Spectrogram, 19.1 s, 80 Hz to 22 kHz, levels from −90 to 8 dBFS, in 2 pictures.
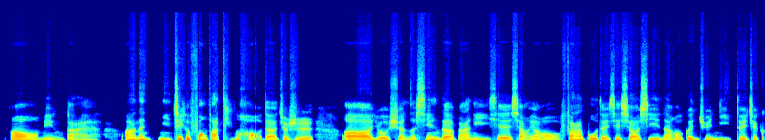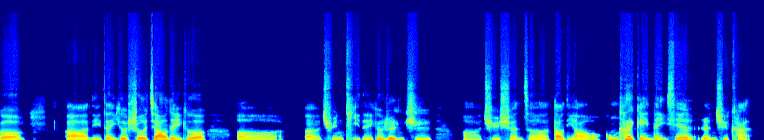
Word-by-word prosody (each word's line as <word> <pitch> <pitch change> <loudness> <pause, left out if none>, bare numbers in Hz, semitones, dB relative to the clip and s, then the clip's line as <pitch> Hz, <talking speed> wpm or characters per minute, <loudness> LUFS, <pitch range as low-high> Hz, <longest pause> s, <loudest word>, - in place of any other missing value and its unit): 哦， 205 -6 +5
明 130 +2 -8
白。 - - -5 0.3
啊， 220 - +4
那 230 - +3 0.2
你 195 -4 -3
这 330 - +3
个 295 -4 +5
方 265 +2 +2
法 - - +3
挺 190 +6 -7
好 - - -1
的， 135 -1 +1
就 180 +7 -1
是， 160 -3 0 0.3
呃， 155 -3 +7
有 185 +7 +1
选 130 - -1
择 155 - -3
性 220 +4 -2
地 150 -5 +4
把 145 +4 0
你 165 -7 -6
一 - - -12
些 165 +1 +1
想 150 -5 -1
要 145 -6 -1
发 225 - +2
布 220 -3 +2
的 145 -3 0
一 - - -3
些 175 +4 -2
消 185 +1 +2
息， 185 +1 0
然 140 -6 -2
后 170 - 0
根 205 +6 0
据 250 +2 -4
你 170 -8 -9
对 165 -1 0
这 155 +1 -3
个， 130 -2 +1 0.5
呃， 135 -1 +3
你 135 - -8
的 155 0 -1
一 150 - -6
个 195 +3 +2
社 215 +3 +2
交 210 +3 +6
的 175 -5 +1
一 150 - -3
个， 155 -3 +2 0.4
呃 130 -2 -4 0.2
呃， 135 -2 -3
群 180 - -5
体 - - -10
的 - - -6
一 130 - -3
个 170 +4 0
认 195 -7 +1
知， 160 +2 -5 0.4
啊， 130 -1 -8
去 165 +4 -5
选 125 -6 -4
择 125 +3 -3
到 180 -3 +4
底 135 - -9
要 145 -2 -1
公 225 +1 -4
开 240 -1 +4
给 145 -4 -1
哪 165 -2 -4
些 175 0 +1
人 140 -6 -4
去 145 - -4
看。 - - -4
160 Hz, 240 characters per minute, -23 LUFS, 140-190 Hz, 0.5 s, 呃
